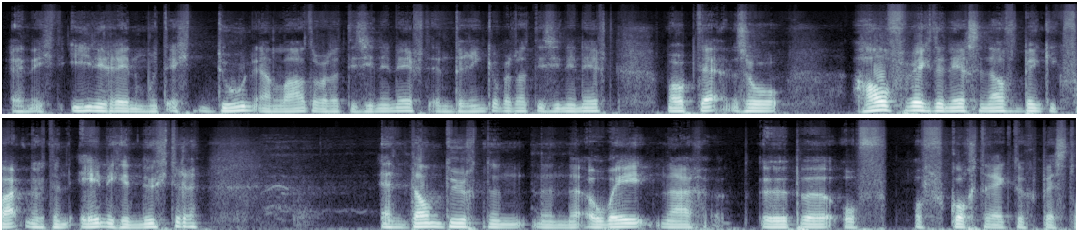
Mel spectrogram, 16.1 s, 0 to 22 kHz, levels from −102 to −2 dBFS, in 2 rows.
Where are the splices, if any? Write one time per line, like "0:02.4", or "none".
0:12.0
0:14.7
